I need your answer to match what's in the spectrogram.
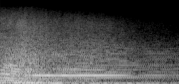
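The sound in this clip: A Ferrari engine revs in a film trailer about Enzo Ferrari, a loud throaty roar with a steady humming tone that fades away within two seconds.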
